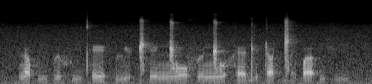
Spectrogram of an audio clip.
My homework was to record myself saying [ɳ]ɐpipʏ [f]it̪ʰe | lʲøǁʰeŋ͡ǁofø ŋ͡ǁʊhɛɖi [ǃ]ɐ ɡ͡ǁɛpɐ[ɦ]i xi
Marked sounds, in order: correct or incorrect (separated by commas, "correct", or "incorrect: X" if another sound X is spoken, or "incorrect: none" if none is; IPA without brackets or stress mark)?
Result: correct, correct, incorrect: ʈ, incorrect: ʔ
